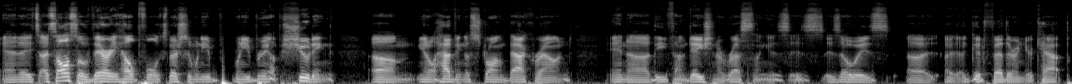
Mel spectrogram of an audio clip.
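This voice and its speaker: A man speaks at a fairly quick pace with medium pitch and ordinary pitch variation. It is a normal speaking voice. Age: young. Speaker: podcast host and wrestler. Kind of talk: interview.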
